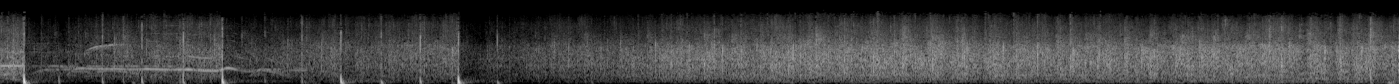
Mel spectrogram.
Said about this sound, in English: Look around with love in your hearts, and let's all clap, cheer, stomp, welcome.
